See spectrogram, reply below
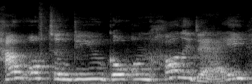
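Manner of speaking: ordinary delivery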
